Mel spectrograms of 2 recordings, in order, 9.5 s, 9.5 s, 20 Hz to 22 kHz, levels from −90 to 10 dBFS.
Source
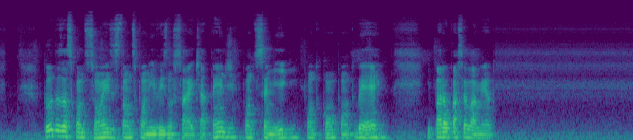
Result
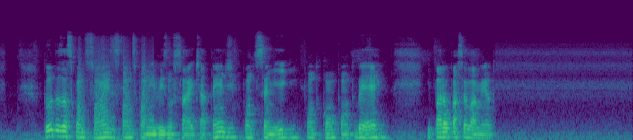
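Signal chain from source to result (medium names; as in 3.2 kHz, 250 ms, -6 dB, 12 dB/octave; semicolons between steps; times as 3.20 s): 1.17–2.31 s: comb filter that takes the minimum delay 0.58 ms; resampled via 16 kHz; trim -2 dB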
